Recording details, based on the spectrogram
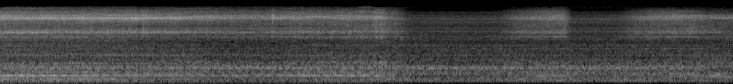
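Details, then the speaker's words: HP Pavilion desktop being revived, graphics card fan (front fan not spinning): loud airy whoosh with high hiss and dry rubbing rasp, surging as speed shifts; noisy graphics card fan. "oh fait du bruit la carte graphique il a ça qui tourne non le ventilo devant ne tourne"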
